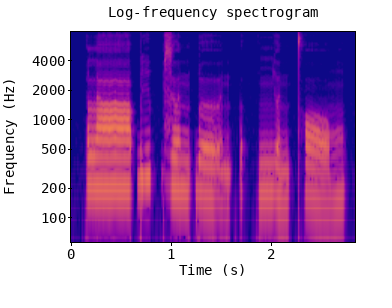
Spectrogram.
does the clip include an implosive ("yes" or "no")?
yes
